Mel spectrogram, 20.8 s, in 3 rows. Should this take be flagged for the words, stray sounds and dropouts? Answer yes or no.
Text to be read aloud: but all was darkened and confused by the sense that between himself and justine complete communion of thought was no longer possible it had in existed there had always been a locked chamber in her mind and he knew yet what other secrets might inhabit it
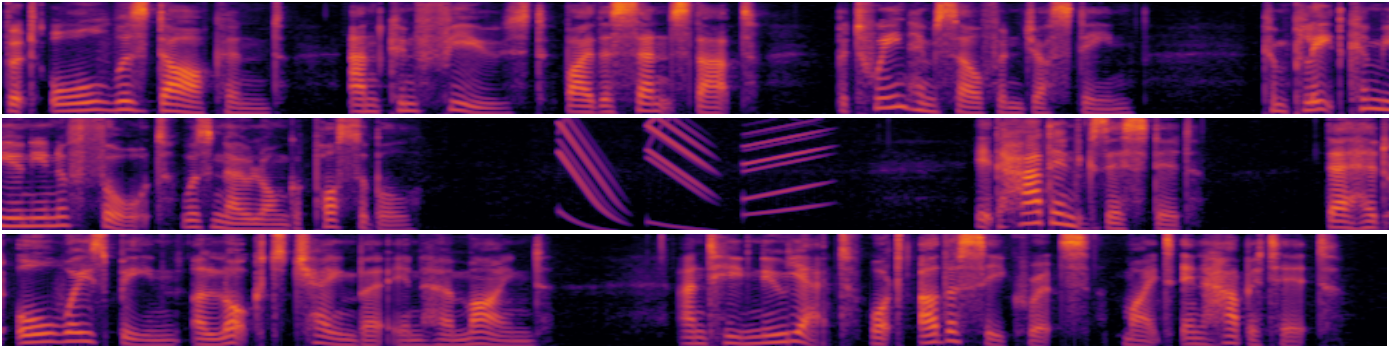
yes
